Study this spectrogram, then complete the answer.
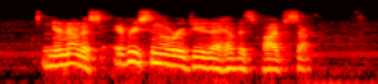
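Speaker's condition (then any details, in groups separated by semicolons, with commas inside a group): Neurological disease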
